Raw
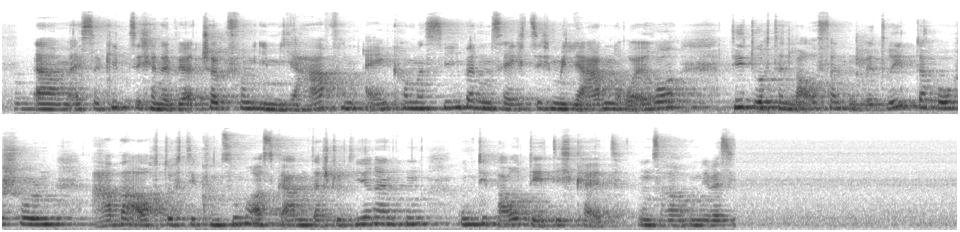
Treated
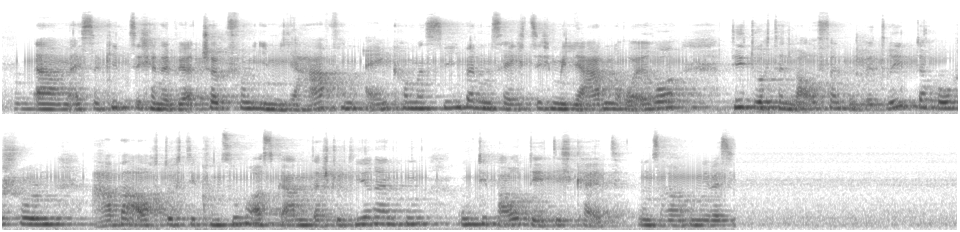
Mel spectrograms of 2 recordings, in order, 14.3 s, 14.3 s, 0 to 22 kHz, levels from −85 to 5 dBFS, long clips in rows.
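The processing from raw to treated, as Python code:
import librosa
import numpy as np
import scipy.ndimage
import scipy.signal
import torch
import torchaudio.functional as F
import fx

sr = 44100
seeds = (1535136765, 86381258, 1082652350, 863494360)

y = fx.rattle_buzz(x, sr, strikes_db=-34.0, level_db=-29.0)
y = fx.peak_eq(y, sr, hz=fx.line((6.77, 950.0), (7.49, 5800.0)), db=-14.5, octaves=0.45, at=(6.77, 7.49), fade=0.02)
y = y * 10.0 ** (-7.5 / 20.0)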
